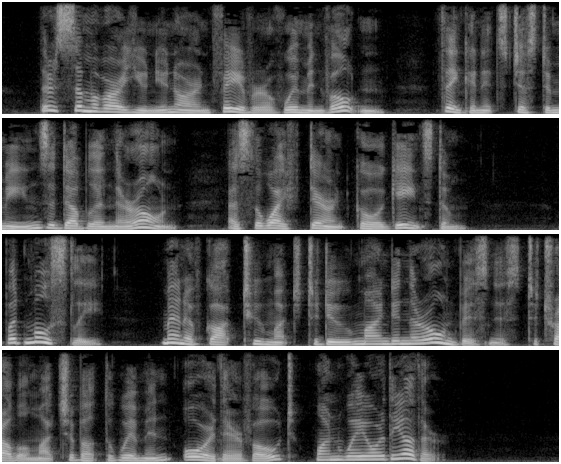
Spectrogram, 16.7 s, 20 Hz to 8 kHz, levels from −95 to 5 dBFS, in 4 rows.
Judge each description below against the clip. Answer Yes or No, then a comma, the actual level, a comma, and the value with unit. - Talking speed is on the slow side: No, average, 195 wpm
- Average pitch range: No, wide, 6.3 semitones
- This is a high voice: No, medium, 175 Hz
